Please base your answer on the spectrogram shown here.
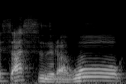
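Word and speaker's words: SaaS: 여기 이제 IaaS라고 적혀 있는데 이걸 이제 보통 이아스라고 읽고 그 다음에 파스, 그 다음에 사스라고 읽습니다.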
